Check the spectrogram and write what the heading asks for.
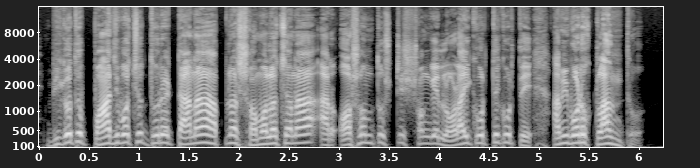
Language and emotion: Bengali, disgusted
